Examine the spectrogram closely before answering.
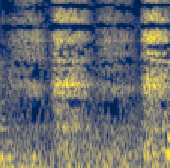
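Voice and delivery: acted out-of-breath panting; heavy breathing. Runner too winded to answer, heavy breathing. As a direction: pant as if winded from running. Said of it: "like, breathing heavy".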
